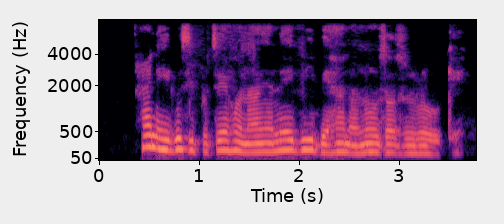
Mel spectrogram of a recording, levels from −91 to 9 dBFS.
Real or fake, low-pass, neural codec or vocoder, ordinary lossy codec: real; 7.2 kHz; none; none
